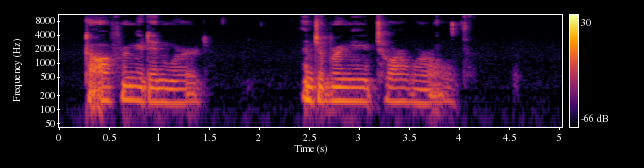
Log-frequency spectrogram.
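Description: A middle-aged woman speaks calmly and close to a microphone, as if on an online call.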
